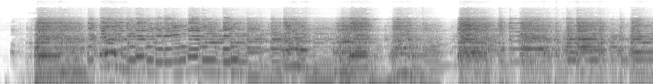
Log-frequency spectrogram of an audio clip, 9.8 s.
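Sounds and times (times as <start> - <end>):
electric guitar through an overdrive pedal playing a gritty riff: 0.3 - 9.8.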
